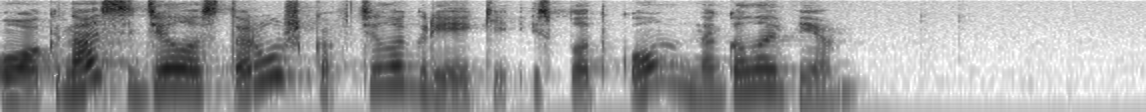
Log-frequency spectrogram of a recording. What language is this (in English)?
Russian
